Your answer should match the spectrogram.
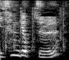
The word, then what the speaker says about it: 삼겹줄: 작시를 했는데, 오늘 우리가 이 삼겹줄, 삼겹살이라고 또, 잘못 발음할 수도 있는데요. 읽을 수도 있는데, 삼겹줄이죠. 트리플렛인데요.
